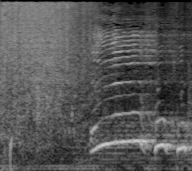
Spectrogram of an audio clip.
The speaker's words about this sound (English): All right, let's give it a rinse.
